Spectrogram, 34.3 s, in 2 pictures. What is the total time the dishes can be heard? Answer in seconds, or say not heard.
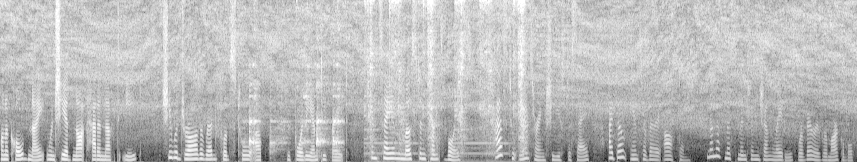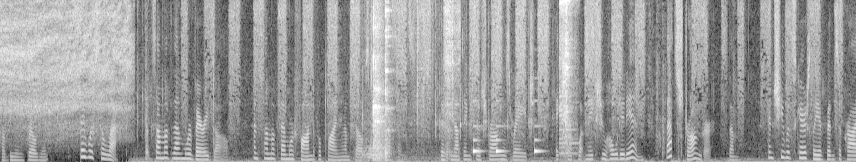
10 s.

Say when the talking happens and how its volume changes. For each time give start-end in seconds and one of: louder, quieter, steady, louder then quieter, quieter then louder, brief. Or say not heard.
0.0-34.2 quieter.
